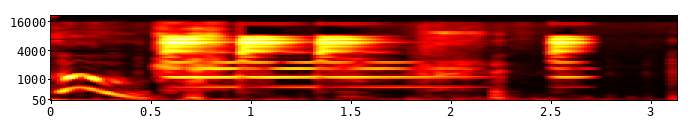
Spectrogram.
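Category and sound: sound effect, gong sound effect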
